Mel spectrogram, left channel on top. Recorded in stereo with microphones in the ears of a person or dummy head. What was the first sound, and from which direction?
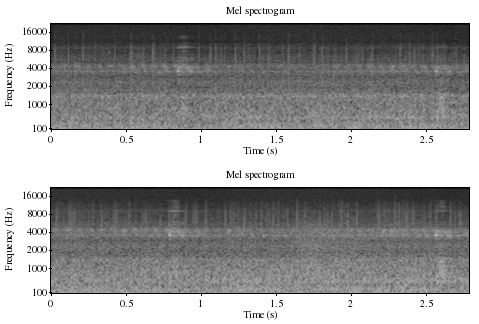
Only background noise.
